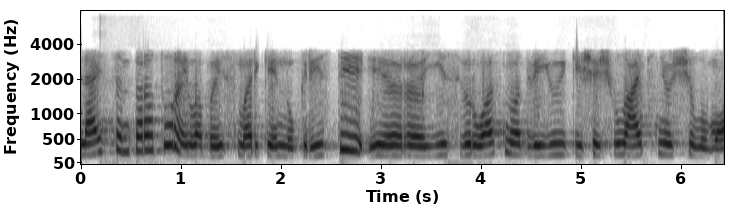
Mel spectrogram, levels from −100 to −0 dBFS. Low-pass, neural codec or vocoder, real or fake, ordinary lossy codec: 7.2 kHz; none; real; AAC, 32 kbps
